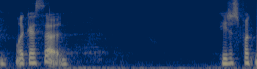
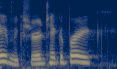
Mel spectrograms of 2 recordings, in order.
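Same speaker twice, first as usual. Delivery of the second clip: usual speaking voice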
